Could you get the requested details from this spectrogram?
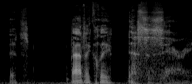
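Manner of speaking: a whispered mock of the jargon; whispered aside. Real, not acted. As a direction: whisper the phrase like a sneer.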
